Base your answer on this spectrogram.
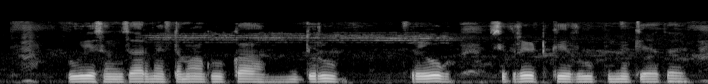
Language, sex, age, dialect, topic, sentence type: Hindi, male, 18-24, Kanauji Braj Bhasha, agriculture, statement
